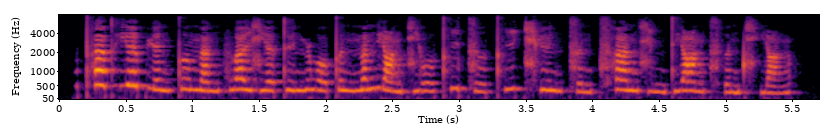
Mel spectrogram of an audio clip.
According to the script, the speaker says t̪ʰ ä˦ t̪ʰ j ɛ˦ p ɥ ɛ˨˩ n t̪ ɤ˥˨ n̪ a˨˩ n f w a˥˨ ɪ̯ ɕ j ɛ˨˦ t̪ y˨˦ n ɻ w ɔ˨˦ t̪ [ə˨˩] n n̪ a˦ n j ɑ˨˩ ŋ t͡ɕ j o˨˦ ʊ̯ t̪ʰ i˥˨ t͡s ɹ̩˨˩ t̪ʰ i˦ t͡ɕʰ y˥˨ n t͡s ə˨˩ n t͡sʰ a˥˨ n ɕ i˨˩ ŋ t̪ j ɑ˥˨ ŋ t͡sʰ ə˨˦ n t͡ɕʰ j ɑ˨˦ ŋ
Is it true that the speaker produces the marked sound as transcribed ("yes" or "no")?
yes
